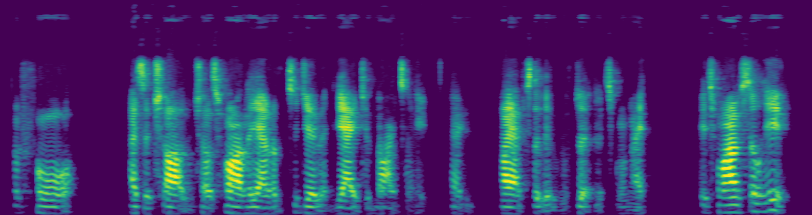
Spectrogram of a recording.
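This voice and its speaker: A man with an Australian accent talks at a fairly quick pace with fairly even intonation. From Australia, regional Queensland. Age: 20s. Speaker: powerchair football player and commentator. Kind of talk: casual podcast interview. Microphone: lower quality, cutting out in first minutes.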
